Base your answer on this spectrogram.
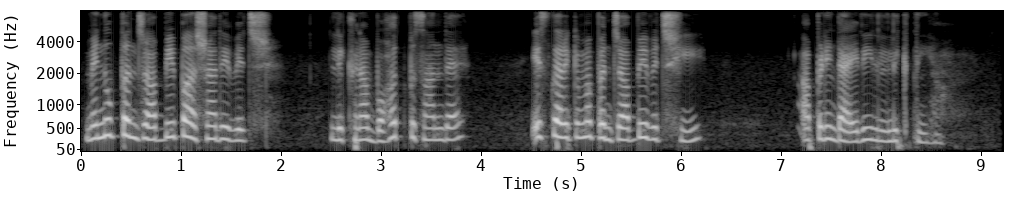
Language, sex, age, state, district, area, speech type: Punjabi, female, 18-30, Punjab, Hoshiarpur, rural, spontaneous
